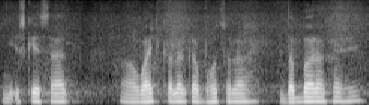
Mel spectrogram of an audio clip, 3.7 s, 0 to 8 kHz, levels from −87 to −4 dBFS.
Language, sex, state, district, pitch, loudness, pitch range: Hindi, male, Arunachal Pradesh, Papum Pare, 115 Hz, -19 LUFS, 115-120 Hz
